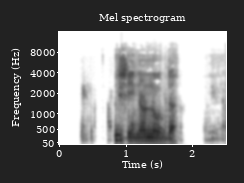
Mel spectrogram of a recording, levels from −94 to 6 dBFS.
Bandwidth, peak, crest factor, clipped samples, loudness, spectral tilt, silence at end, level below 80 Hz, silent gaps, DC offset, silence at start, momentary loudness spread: 9.4 kHz; 0 dBFS; 16 dB; under 0.1%; -12 LUFS; -5 dB/octave; 0.2 s; -50 dBFS; 0.57-0.64 s, 1.92-2.16 s; under 0.1%; 0.35 s; 8 LU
